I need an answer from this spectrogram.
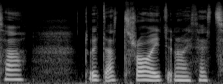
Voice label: "troed", Welsh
